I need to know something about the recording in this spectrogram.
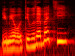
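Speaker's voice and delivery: husky, veiled parrot; muffled, raucous bird voice; veiled, hoarse voice. A narrator's reading. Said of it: "voilée et rauque cette fois-ci".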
